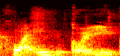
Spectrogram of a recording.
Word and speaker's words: Kauai: We also went to Kauai, I think that's how you pronounce it. – Yeah, Kauai.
